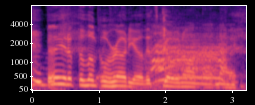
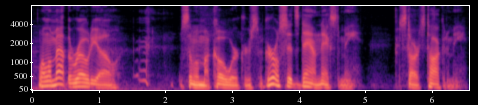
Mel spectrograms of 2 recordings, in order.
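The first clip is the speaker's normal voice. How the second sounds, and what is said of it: Put-on Southern US accent. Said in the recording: “talking in a southern accent”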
